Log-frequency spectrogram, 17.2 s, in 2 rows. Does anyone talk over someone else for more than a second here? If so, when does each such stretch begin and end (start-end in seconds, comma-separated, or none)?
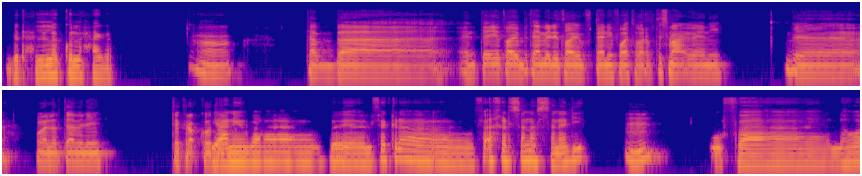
none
